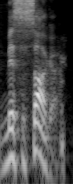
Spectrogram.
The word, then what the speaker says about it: Mississauga: um I'm in Mississauga so it's m-i-s-s-i-s-s-auga um so you start so it's like oh how do you pronounce it it's like all right so start off like Mississippi that's that's it that's that's all you need to do have a good night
